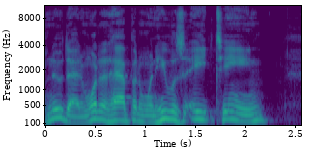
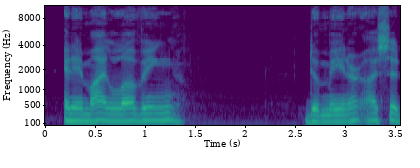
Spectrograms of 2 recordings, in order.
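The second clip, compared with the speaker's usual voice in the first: plain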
